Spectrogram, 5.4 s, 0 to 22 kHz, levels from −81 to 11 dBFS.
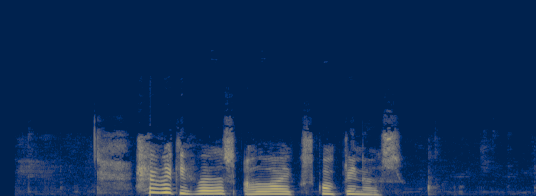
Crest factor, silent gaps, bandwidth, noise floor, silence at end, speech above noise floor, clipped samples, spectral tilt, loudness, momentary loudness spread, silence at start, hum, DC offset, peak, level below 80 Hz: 20 dB; none; 9.2 kHz; -60 dBFS; 1.35 s; 42 dB; under 0.1%; -2 dB/octave; -18 LUFS; 16 LU; 0.95 s; none; under 0.1%; 0 dBFS; -66 dBFS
